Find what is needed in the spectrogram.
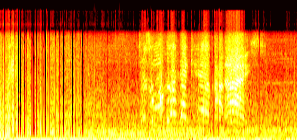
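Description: Loud rumbling road and engine noise inside a moving car, with a steady engine hum underneath. About halfway through, a voice joins in, its words unclear.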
